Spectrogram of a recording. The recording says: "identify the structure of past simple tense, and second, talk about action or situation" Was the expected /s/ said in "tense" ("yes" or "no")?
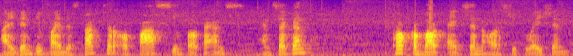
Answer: yes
